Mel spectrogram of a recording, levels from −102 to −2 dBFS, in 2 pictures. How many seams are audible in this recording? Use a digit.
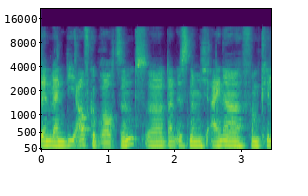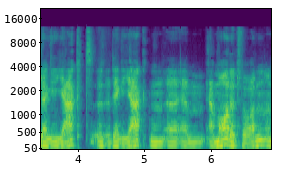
0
